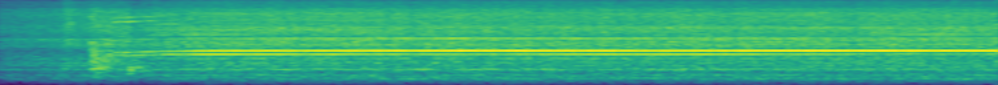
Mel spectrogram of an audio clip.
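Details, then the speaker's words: Dainichi Model H lathe (DC drive) doing rapid traverse moves. Steady, even motor hum with a clean high whine that holds flat, no knocks or grinding: normal, smooth rapid traverse. "okay now we're going to show you some rapid moves with this machine works really well"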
